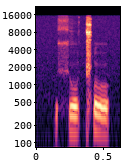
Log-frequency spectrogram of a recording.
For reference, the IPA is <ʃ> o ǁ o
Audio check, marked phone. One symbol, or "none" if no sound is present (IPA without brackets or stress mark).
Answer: ʃ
